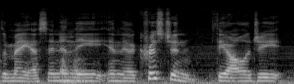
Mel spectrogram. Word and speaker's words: Emmaus: came together, and we started this thing called Emmaus.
